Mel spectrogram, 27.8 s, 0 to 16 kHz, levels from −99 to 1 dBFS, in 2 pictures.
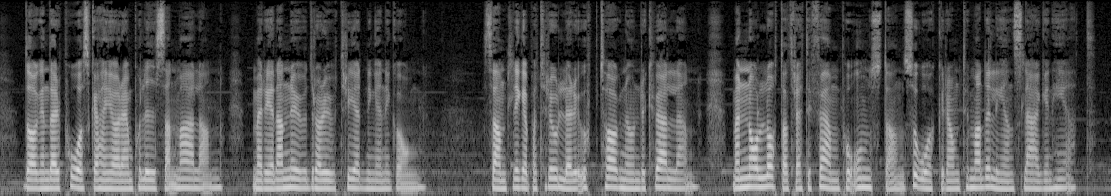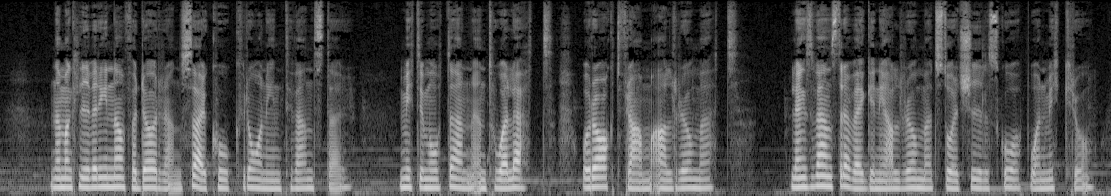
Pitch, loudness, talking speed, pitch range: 155 Hz, -22 LUFS, 125 wpm, 150-165 Hz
